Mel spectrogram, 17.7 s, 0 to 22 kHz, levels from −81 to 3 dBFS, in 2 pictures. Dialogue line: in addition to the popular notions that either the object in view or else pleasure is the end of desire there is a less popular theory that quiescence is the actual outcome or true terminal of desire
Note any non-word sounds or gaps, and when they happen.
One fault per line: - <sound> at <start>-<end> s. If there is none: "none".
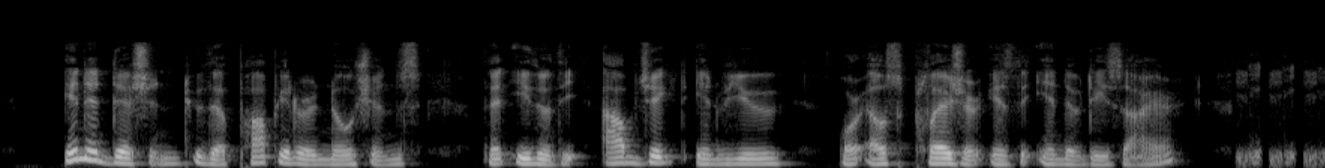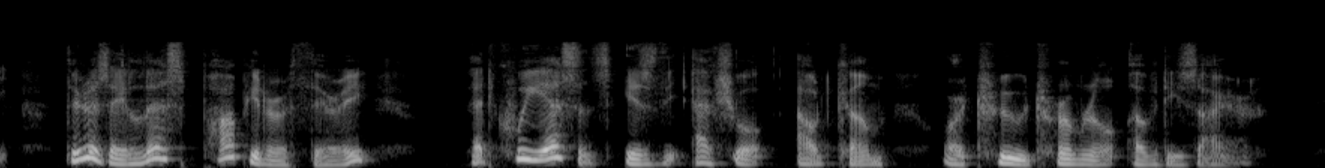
- laugh at 8.2-8.9 s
